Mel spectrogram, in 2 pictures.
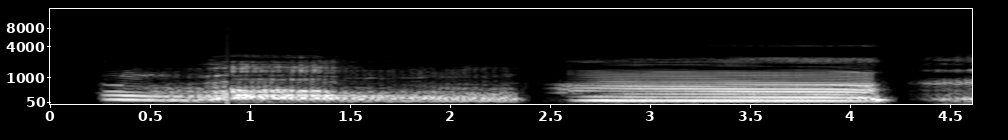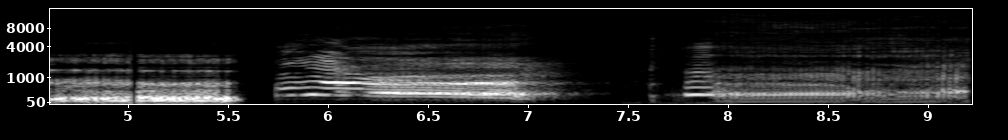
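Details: Domesticated dromedary camel, a working animal, bellowing and bleating: a series of loud, drawn-out, gurgling roars with rich harmonics, each lasting one to two seconds, separated by brief pauses, some rising and turning harsh.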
